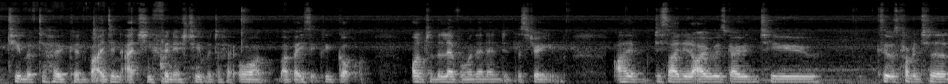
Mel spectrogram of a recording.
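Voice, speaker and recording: A woman's voice: very deep voice, darkish tone, a little hiss or hum, low-quality recording. A British woman chatting casually in a vlog, rambling and swearing freely, sounding a bit congested. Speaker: gaming vlogger.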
